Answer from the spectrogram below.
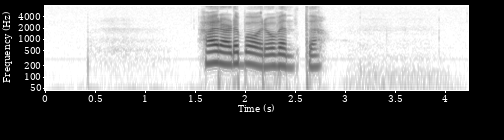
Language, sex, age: Norwegian, female, 24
